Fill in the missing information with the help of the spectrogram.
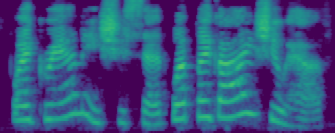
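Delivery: put-on high little-girl voice; wondering little girl. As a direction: ask like a wide-eyed child. Girl's famous questions to wolf.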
